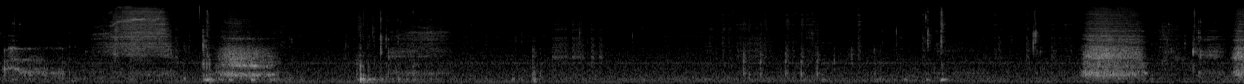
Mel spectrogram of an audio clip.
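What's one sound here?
A young man slurps noodles loudly, close by.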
